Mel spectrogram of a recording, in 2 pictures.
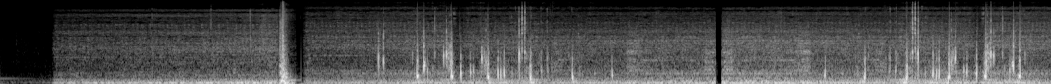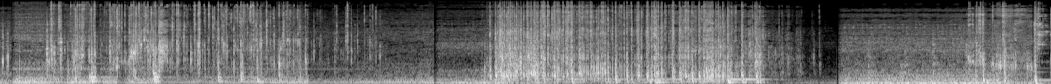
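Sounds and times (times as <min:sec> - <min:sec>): car tyre crushing brittle objects: 0:03.7 - 0:06.5, 0:07.9 - 0:18.9, 0:19.9 - 0:21.0.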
